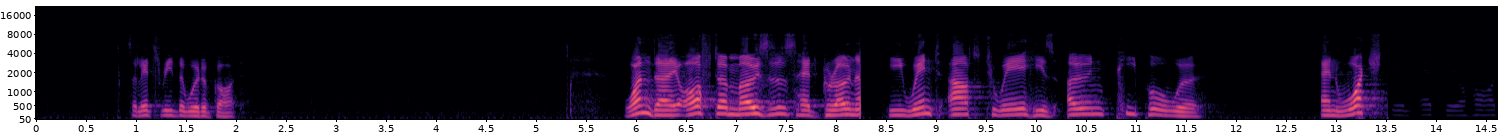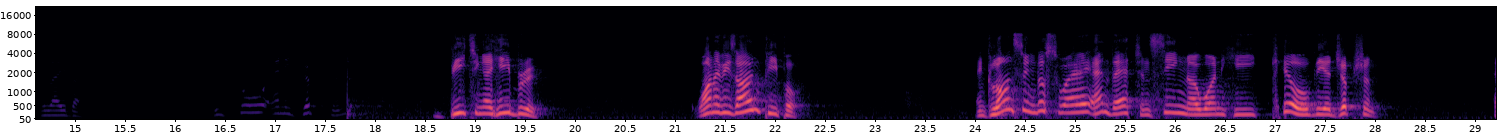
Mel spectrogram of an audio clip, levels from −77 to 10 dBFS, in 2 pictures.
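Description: At 8.23 to 8.25 s about a second of audio was dropped that had already been overtaken by later packets, a skip ahead. Nothing fills the hole, so the sound jumps abruptly forward and the two sides are spliced almost directly, with part of the material simply gone.

From 8.87 to 9.79 s the jitter buffer, holding more than its target, performed a jitter buffer speed-up, trimming short pitch-period slices totalling around 50 ms. Playback runs at about 105% speed with unchanged pitch, so this stretch feels slightly rushed.

Between 13.51 and 17.72 s the level collapses by about 37 dB, leaving only a faint residue of the sound. The likely cause is one channel inverted: with one stereo side's polarity reversed, the shared centre content cancels on a mono sum and only the small inter-channel difference survives. Throughout, the Opus call path tops out near 8 kHz.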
